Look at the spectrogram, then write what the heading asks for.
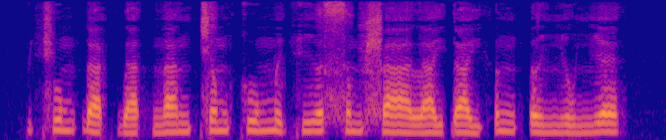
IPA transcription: c u˧ m ɗ a˨˩ k̚ l a˨˩ t̚ n a˧ n c ə˧ m k u˧˥ m e˨˩ k i˧˥ ə̯ s ə˧ m ʂ aː˨˩ l a˨˩ j ɗ a˨˩˦ j ʔ ə˧ ŋ ʔ əː˨˩ ɲ ə˨˩ w ɲ ɛ˧

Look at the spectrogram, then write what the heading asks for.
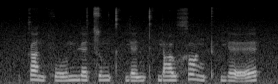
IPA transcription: k a˥˩ n f o˧˥ ʊ̯ n̪ ɥ ɛ˥˩ t͡s ʊ˥ ŋ t̪ʰ j ɛ˧˥ n t̪ʰ j ɑ˥ ʊ̯ x ɑ˥˩ ŋ pʰ j ɛ̰˨˩˦

